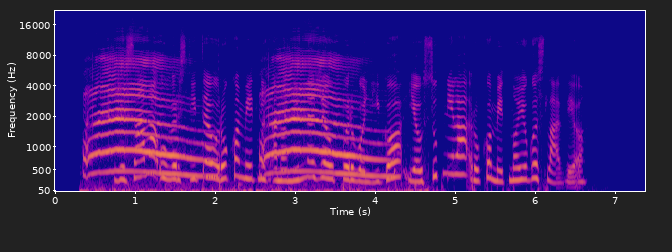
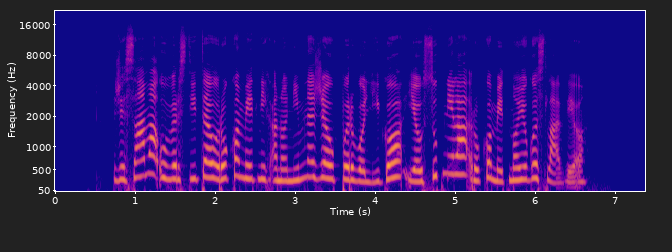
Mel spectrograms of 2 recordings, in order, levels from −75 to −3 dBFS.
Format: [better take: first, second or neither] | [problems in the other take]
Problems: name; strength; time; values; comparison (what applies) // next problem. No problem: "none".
second | background sound (Cat); 4 dB above the speech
